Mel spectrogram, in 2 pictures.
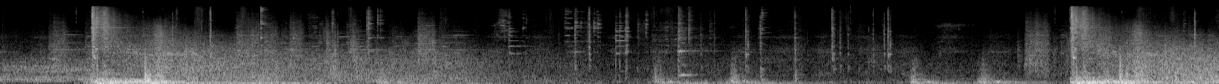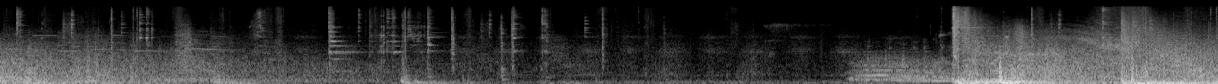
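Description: Heavy gunfire and explosive booms from the game Generation Zero, several loud bursts separated by quieter stretches of scattered shots and rumbling.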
